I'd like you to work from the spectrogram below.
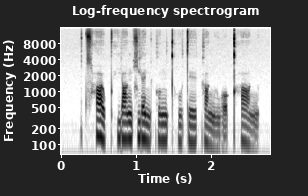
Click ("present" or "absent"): absent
